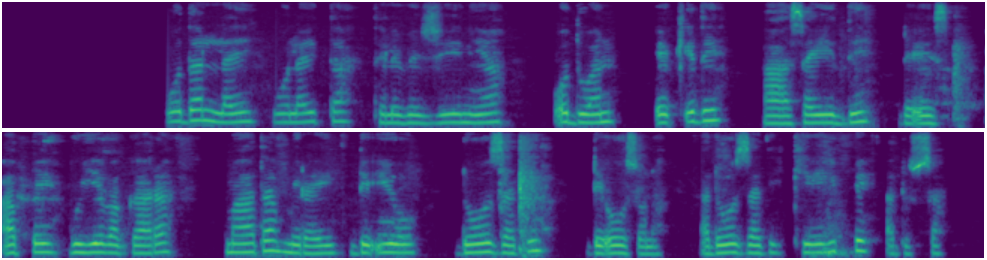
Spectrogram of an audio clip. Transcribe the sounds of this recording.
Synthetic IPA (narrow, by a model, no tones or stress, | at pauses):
wɔd̪ɐlːɐjwɔlɐjt̪ːɐt̪ɛlɛvɪd͡ʒɪnɪja | ʔɔd̪ʊwɐn | ɛkʼːɪd̪ɪ | haːsɐjiːd̪ɪ | d̪ɛʔe̞ːsʔɐpːɛɡʊjːɛβɐɡːaːɾɐ | maːt̪ɐmɪɾɐjd̪ɛʔɪjɔ | d̪o̞ːzɐt̪ɪ | d̪ɛʔo̞ːsɔnɐ | hɐ̰d̪o̞ːzːɐt̪ɪkʰe̞ːhɪpːɛɐd̪ʊsːɐ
